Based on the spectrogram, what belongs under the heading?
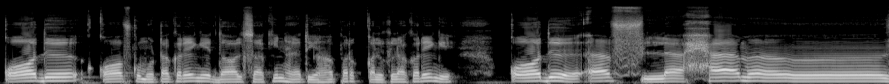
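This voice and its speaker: A man teaching Quran recitation, explaining pronunciation rules step by step in a brisk, methodical way. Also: mid-range voice, a little mellow, dry recording.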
